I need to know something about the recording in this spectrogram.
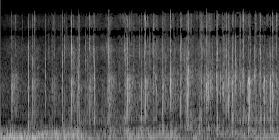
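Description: Audience applauding, irregular hand claps with individual claps distinct rather than a dense roar, as the show's music ends.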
